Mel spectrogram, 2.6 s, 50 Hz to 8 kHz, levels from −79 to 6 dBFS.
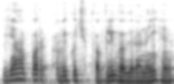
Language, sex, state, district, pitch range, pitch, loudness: Hindi, male, Madhya Pradesh, Bhopal, 120-145 Hz, 135 Hz, -18 LUFS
